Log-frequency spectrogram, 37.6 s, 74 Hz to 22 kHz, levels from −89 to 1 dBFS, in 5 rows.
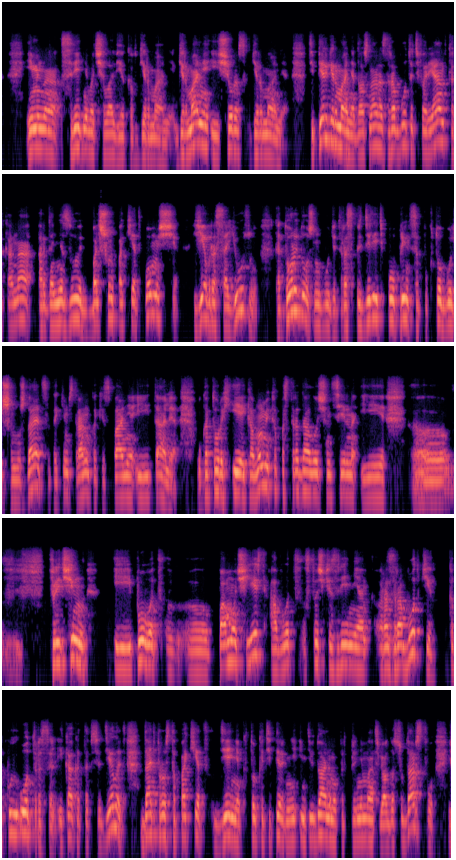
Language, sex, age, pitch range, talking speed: Russian, male, 30-49, 130-160 Hz, 125 wpm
